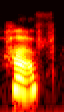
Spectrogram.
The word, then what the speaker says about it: Hough: So the other big thing that happens is that Dennis Huff, pronounced mm-hmm. Huff but spelled H-O-U-G-H, and it's mm-hmm.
